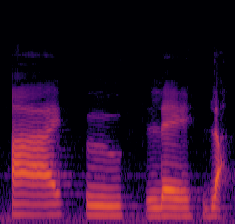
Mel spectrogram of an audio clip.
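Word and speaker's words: Eulalia: Spain sent the infanta I lea and she made certain that you pronounced her name with each syllable I lea.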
